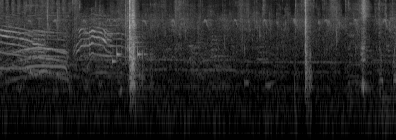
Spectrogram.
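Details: Cat giving two drawn-out, slightly wavering meows in the first two seconds, followed by sharp clattering knocks and a person speaking Khmer in a quiet room.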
